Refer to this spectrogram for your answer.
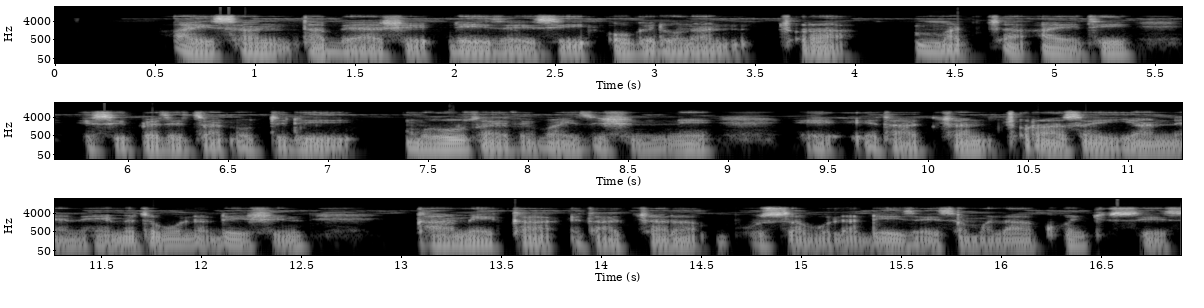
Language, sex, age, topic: Gamo, male, 18-24, government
